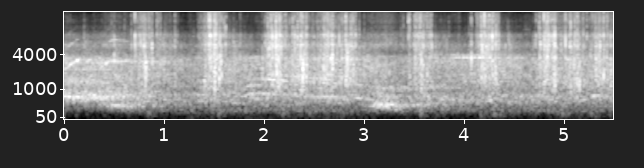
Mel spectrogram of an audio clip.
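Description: A large crowd claps in rhythm.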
